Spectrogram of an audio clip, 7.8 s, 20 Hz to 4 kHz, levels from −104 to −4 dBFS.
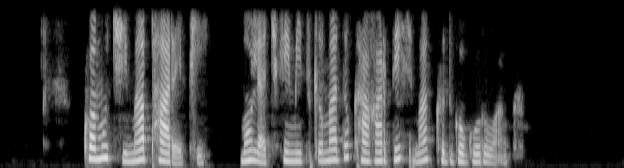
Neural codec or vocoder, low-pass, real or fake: none; 3.6 kHz; real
